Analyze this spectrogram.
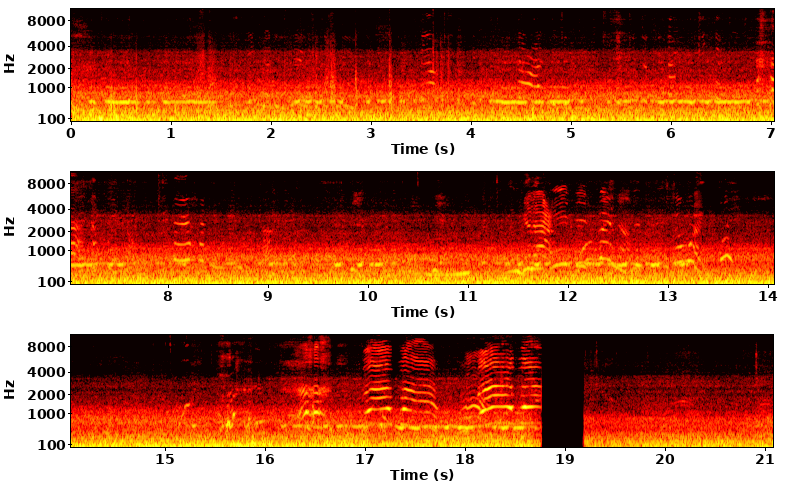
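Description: Tyres roar steadily on a road from inside a moving car.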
